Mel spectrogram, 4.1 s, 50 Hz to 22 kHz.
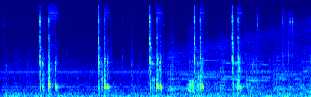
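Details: Variable intake (vacuum switching) solenoid, P1801 code diagnosis, powered with a Power Probe, microphone held close: crisp single clicks roughly every two-thirds of a second as power is applied; solenoid actuating properly.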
